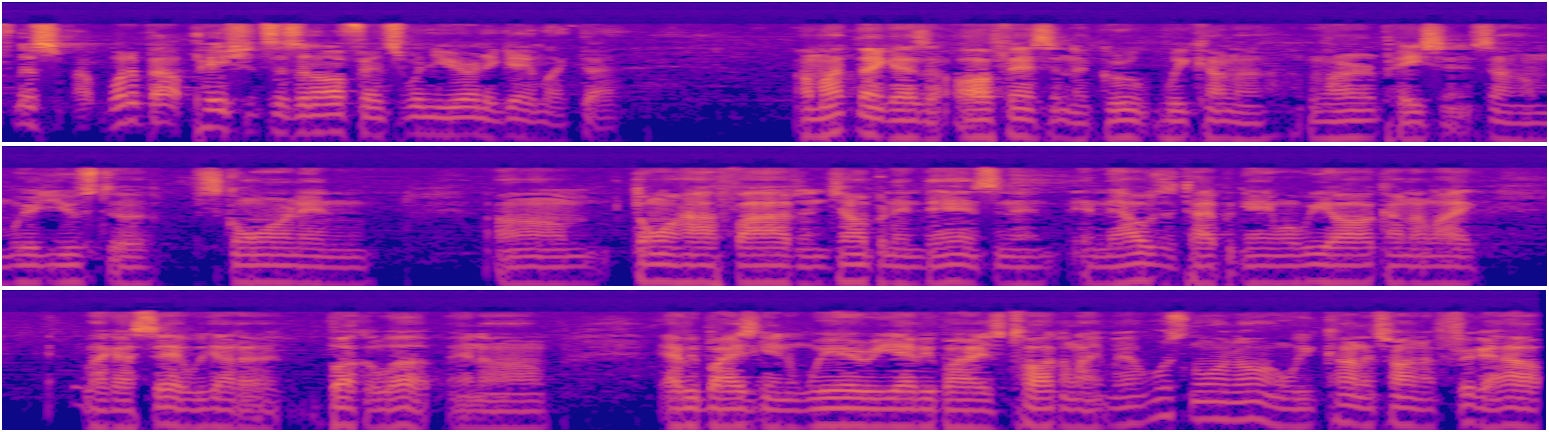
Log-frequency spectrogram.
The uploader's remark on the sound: broadcasts live from the Hy-Vee Market Grille in Raytown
